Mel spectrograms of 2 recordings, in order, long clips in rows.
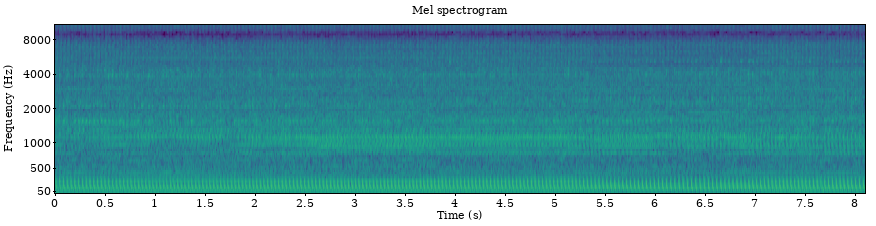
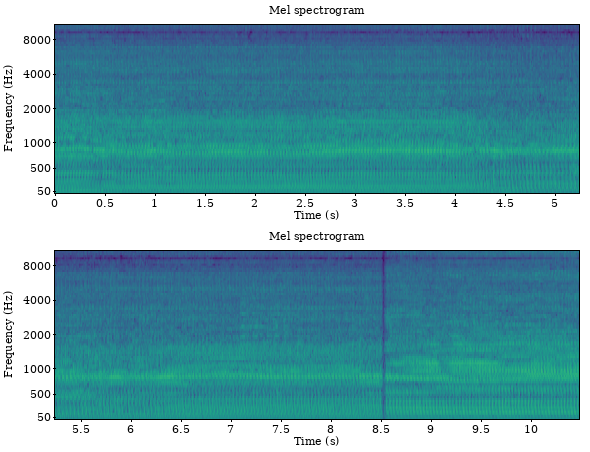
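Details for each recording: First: Generac CW15K gasoline water pump engine whose throttle rod is too long for the carburetor: small engine screaming flat out at a steady high pitch with a hard rapid buzz far above idle; overrevving from the misadjusted throttle linkage. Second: Generac CW15K gas water pump after carburetor and throttle rod work, with oil possibly low: steady, busy small-engine drone holding an even speed for ten seconds with no surging or stumbling; normal running.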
